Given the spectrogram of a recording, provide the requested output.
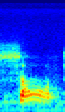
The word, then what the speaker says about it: sunt: On prononce sont en français.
